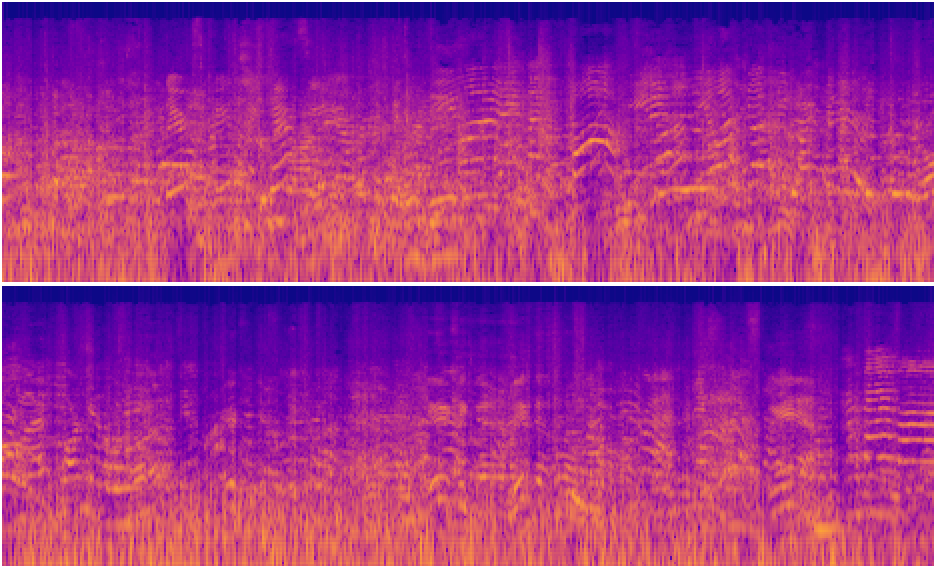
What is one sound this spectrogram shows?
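Several adults and children talk and chatter close by.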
